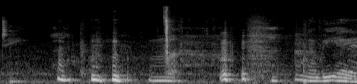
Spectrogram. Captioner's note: lips smacking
